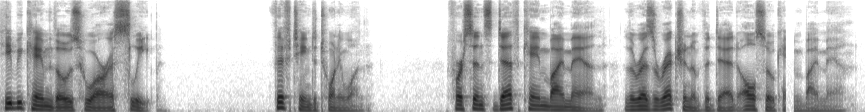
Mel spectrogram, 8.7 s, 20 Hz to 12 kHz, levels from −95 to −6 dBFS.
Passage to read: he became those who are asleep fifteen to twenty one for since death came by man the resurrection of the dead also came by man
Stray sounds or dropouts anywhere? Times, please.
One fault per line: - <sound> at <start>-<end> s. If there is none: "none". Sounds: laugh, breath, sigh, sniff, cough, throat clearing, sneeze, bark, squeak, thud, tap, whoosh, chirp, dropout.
- dropout at 7.8-7.9 s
